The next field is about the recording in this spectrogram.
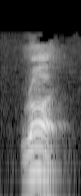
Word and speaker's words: Roi: What was the pronunciation? Roi. Very said, we can't say Rohi because there's already Rohi. So it's R-O-I. Ro. What do you call it? Huh? Roy. Roy. Okay. Roy. Roy. E-L-R-O-I.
